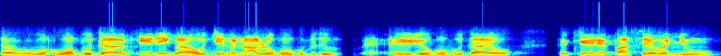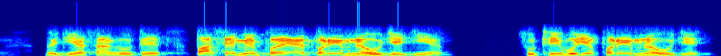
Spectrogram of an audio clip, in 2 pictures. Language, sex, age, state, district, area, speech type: Sindhi, male, 60+, Gujarat, Kutch, urban, conversation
